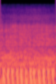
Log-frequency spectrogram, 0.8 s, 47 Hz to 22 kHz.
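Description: A Royal Enfield Himalayan 400 motorcycle engine idles up close with a steady, loud, low thumping pulse.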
